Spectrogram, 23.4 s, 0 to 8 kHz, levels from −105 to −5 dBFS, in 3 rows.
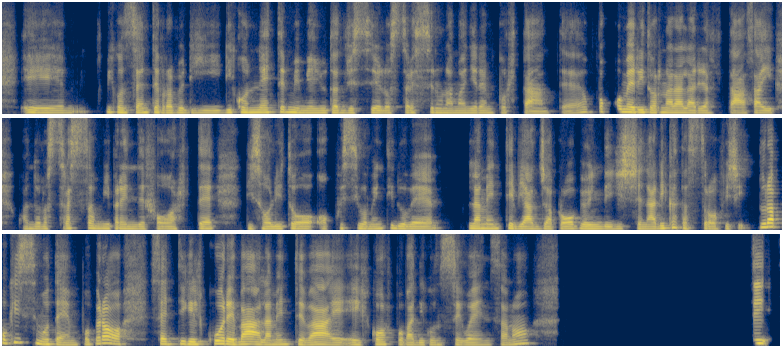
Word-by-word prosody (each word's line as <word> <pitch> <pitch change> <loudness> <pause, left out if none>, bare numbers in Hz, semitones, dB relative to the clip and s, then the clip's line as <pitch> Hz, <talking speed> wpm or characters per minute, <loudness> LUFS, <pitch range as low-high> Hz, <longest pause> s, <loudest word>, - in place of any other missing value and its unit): e, 145 -2 -1
mhmm, 195 +8 -14 0.2
mi 165 - -4
consente 155 0 0
proprio 145 0 -1
di 140 -1 -6
di 160 +2 -1
connettermi 160 +1 +1
e - - -1
mi 140 0 -2
aiuta 145 +1 -2
a 140 - 0
gestire 135 +1 -3
lo 135 - -2
stress 140 +2 -5
in 150 - -3
una 140 -2 -3
maniera 135 +1 -4
importante, 120 -3 -6
è - - -8
un 180 0 -6
po' 200 +2 -6
come 190 -4 +5
ritornare 155 -2 +2
alla 145 -1 +2
realtà, 135 -2 -1
sai, 135 +1 -2 0.2
quando 140 -1 -6
lo - - -4
stress 160 +4 -2
mi 150 -1 -2
prende 145 -2 -2
forte 140 +2 -3 0.3
di 145 - -7
solito 140 +3 -1
ho 140 0 -1
questi 160 +2 -4
momenti 145 +3 -3
dove 140 +1 0 0.2
la 155 -2 +4
mente 150 +1 0
viaggia 140 -2 +1
proprio 140 +1 +1
in 135 +1 +1
degli 140 0 -3
scenari 140 +1 +2
catastrofici. 165 -4 -4
Dura 260 +3 +7
pochissimo 250 - 0
tempo 145 -2 -3
però 210 -1 +6 0.3
senti 180 0 0
che 175 - +4
il 165 +1 +1
cuore 185 -1 +6
va, 175 0 +9
la 150 -1 +3
mente 155 +1 -1
va 155 +2 +6
e 140 - +1
e 150 - -1
il 140 - -6
corpo 160 -1 -1
va 140 -1 +1
di 135 0 -4
conseguenza, 135 0 -4
no 200 +9 -2 2.2
Sì. 235 -3 +6
145 Hz, 175 wpm, -23 LUFS, 140-165 Hz, 2.2 s, va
